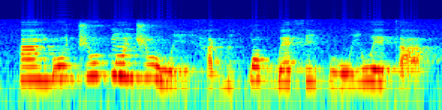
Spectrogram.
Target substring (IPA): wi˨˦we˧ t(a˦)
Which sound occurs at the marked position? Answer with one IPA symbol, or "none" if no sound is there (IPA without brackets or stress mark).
a˨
